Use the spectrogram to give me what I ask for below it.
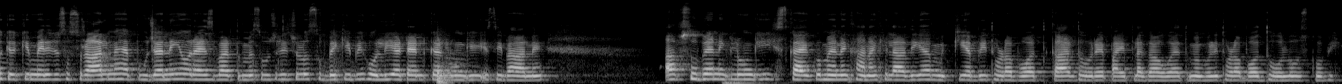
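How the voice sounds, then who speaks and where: A woman's voice: on the high side, flat delivery, a little fast, slight background noise. Chatty woman vlogger telling a story. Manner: chatty, mixing English words into Hindi. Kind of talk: casual storytelling vlog.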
